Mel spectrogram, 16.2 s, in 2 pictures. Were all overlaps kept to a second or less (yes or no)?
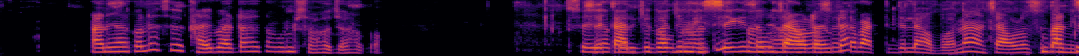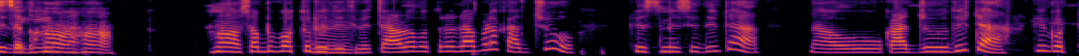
no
